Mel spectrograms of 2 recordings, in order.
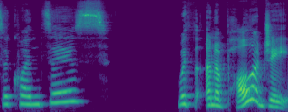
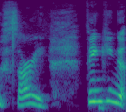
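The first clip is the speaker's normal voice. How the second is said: ordinary delivery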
